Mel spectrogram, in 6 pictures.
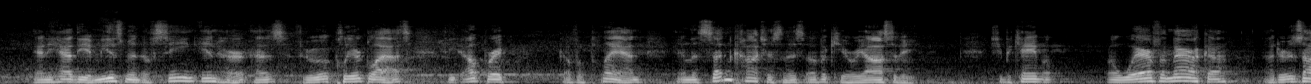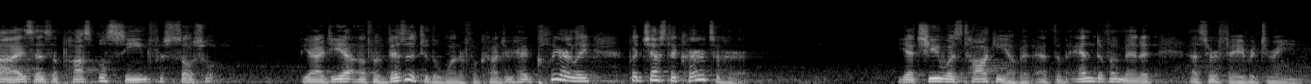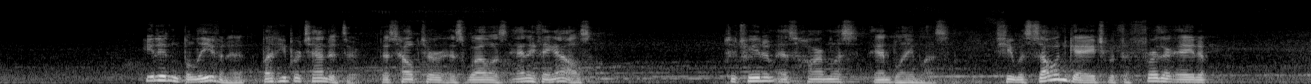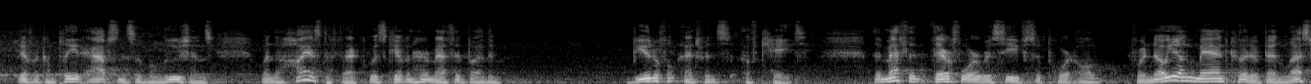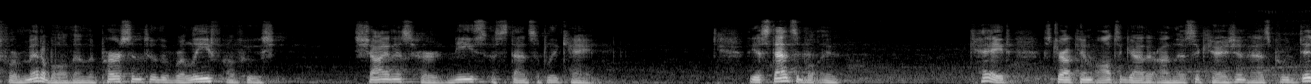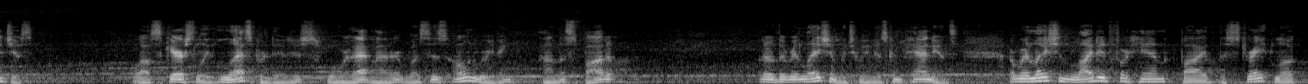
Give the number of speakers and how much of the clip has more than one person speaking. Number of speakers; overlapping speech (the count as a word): one, no overlap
